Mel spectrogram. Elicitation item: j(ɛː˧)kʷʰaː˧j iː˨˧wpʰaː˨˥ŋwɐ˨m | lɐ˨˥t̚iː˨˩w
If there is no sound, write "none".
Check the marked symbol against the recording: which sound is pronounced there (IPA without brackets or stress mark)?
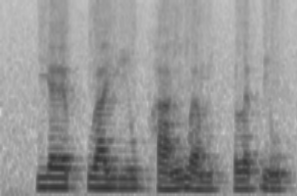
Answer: ɛː˧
